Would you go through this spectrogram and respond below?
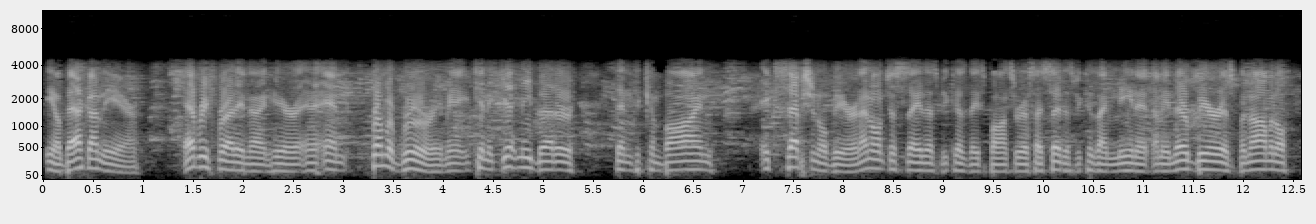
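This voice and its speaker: An American man hosts casual comedy radio, talking quickly in a mock-confessional, wordy way. His voice comes through tinny, like a phone line. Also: lowish voice, a crowd in the background. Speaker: comedy radio show host. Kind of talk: casual improvised comedy banter. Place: live remote broadcast at a brewery.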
